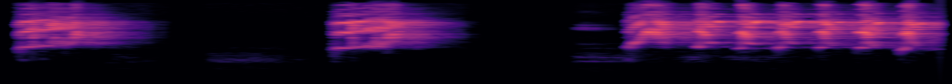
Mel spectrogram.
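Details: Lovebird in long 'ngekek' song meant to get other lovebirds singing: two harsh, screechy notes, then a rapid, continuous buzzy chatter of high pulses repeated several times a second.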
